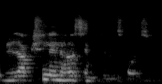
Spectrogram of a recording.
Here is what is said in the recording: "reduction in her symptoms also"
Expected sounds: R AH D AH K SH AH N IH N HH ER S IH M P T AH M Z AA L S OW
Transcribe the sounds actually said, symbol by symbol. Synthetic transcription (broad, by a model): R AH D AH K SH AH N IH N HH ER S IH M T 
